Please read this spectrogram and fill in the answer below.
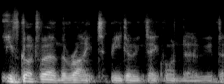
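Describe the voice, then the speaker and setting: A man with a fairly low voice talks at a very fast pace, his intonation fairly even. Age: 60s. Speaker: martial arts master and referee. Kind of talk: webinar talk. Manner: hesitant, many fillers.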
